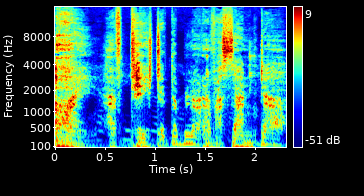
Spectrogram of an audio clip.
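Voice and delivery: very low, deep, crackling voice. A narrator voices an unseen speaker heard from the bedroom: deep, crackling voice. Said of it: "I heard a deep, crackling voice say".

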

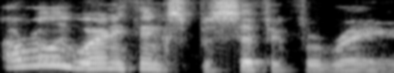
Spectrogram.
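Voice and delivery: talking through a yawn. Chatting casually to listeners, yawning while talking. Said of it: "Why am I yawning again?".

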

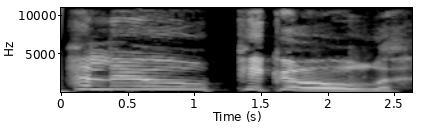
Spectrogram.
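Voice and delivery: very high, loud, drawn-out "hello". Quoting a favorite movie line: Mrs. Doubtfire voice. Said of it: "I just kind of Missus Doubtfired it myself".

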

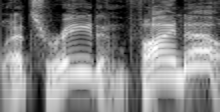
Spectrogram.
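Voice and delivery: ordinary delivery

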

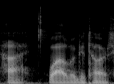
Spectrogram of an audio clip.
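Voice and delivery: mock smooth sultry voice. Describing how Wildwood Guitars staff answer the phone, imitating a sultry, smooth voice. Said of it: "smooth, like their voices on the phone".

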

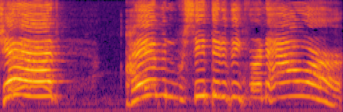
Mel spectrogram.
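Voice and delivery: very high breakdown scream, "hour" stretched out. Imitating a Twitch streamer screaming in a breakdown over donations: imitating someone screaming. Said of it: "If she's screaming her ass off".

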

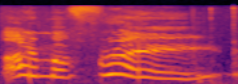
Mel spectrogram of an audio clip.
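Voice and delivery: high, slow, scared, whining creature voice. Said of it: "like they're whining".

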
